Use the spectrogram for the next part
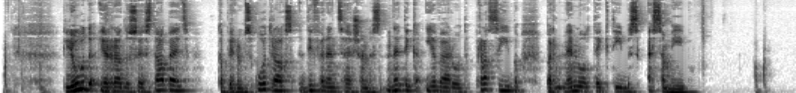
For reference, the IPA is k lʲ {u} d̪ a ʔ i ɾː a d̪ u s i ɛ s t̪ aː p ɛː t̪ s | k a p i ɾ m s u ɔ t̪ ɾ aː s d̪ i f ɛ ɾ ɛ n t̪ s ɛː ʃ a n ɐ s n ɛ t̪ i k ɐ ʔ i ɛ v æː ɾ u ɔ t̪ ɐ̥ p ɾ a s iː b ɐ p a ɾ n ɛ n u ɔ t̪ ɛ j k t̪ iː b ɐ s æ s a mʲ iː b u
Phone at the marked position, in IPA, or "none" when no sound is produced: uː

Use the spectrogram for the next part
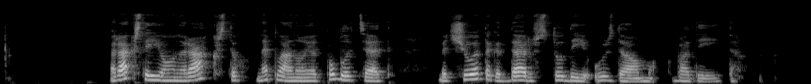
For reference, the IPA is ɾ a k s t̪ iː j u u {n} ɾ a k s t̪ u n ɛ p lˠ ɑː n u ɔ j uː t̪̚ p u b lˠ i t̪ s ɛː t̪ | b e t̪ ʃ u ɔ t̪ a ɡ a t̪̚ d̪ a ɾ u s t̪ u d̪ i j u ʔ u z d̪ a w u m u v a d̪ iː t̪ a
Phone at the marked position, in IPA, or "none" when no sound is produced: n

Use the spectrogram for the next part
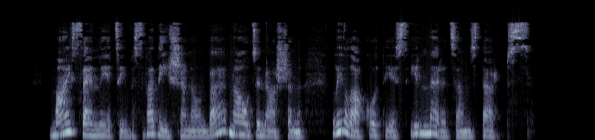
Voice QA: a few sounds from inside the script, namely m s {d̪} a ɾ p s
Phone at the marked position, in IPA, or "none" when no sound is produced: d̪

